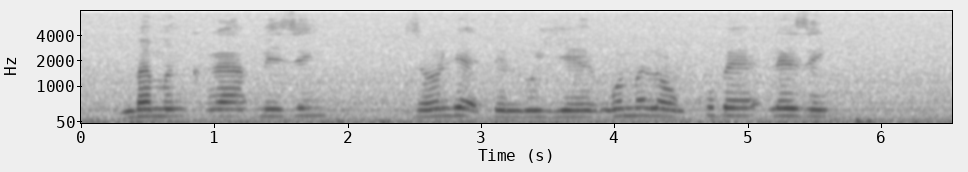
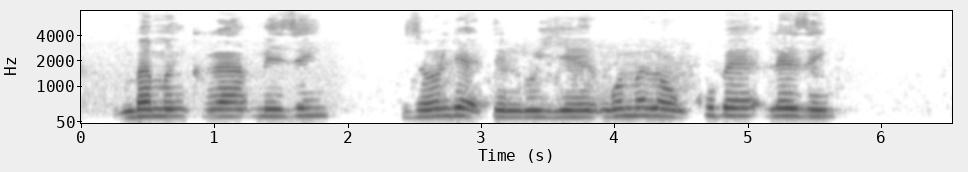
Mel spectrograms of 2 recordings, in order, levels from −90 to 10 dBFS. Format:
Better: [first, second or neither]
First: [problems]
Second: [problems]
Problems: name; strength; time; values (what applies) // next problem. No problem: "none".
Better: second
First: background sound (Mechanisms); 9 dB below the speech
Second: none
